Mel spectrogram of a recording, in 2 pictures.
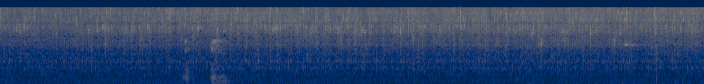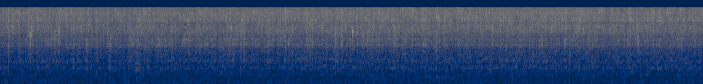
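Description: Plant-based burger patties frying in a stainless steel skillet: a steady sizzle with scattered fine crackles that slowly grows louder.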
